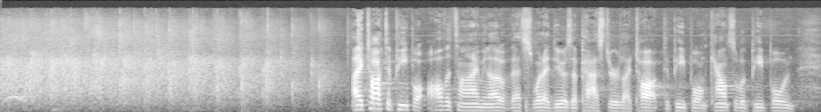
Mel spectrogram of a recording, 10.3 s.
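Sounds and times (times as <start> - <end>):
crowd applause: 0.0 - 4.2
speech: 4.4 - 10.2.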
